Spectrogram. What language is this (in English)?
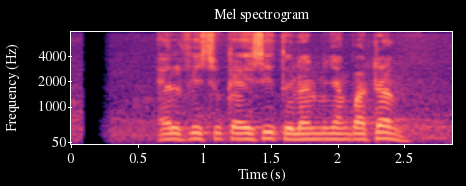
Javanese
